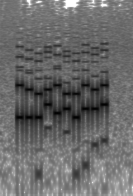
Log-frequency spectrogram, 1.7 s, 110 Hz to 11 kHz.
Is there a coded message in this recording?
Yes: DTMF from 0.2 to 1.3 s, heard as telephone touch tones, dialled by machine, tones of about 70 ms. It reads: 321067198#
